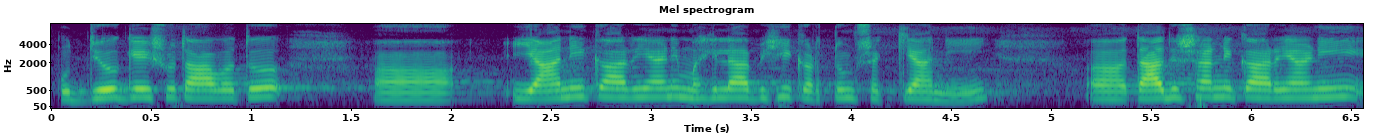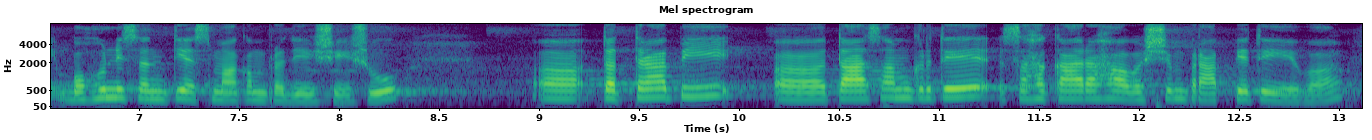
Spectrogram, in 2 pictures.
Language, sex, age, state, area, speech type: Sanskrit, female, 18-30, Gujarat, rural, spontaneous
